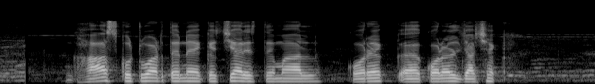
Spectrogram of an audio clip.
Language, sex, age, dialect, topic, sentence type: Magahi, male, 31-35, Northeastern/Surjapuri, agriculture, statement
